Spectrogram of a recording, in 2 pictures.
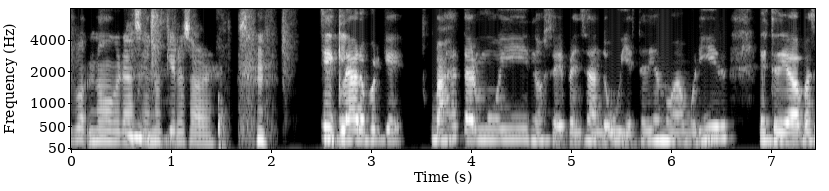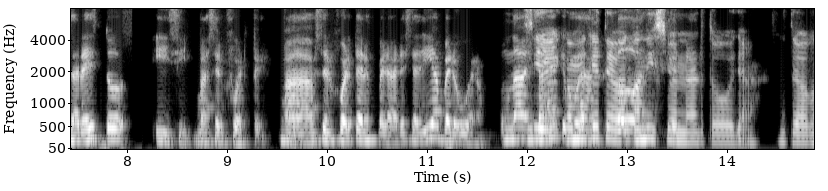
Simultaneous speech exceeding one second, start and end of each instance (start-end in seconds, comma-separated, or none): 11.9-13.6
